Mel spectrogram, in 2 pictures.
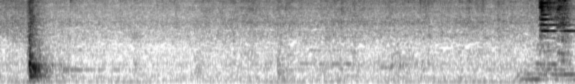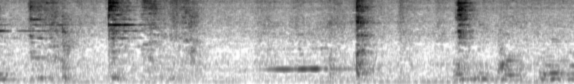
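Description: Long metal spatula stirring okra and potatoes frying in a metal kadai, with a low sizzle and a steady low hum beneath. A sharp click comes just after the start, and the spatula knocks against the pan several times in the second half.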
